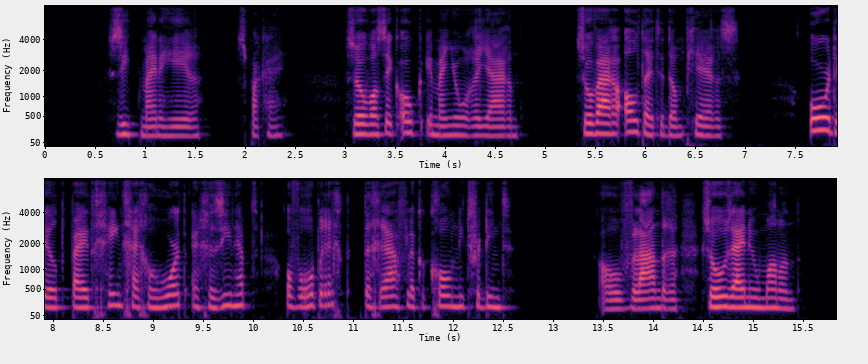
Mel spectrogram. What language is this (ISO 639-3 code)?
nld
